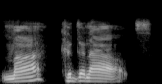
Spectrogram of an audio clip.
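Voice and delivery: slow Macadonalds, like a French restaurant; posh pronunciation. Shown as a demonstration. Host rehearses the restaurant name, posh Macadonalds. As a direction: draw out Ma-ca-donalds. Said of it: "sounds like a proper, like, French restaurant".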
